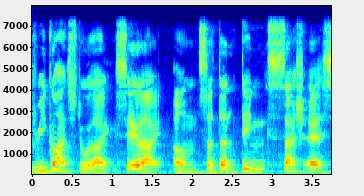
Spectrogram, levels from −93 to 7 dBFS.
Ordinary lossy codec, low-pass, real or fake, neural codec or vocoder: none; 7.2 kHz; real; none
